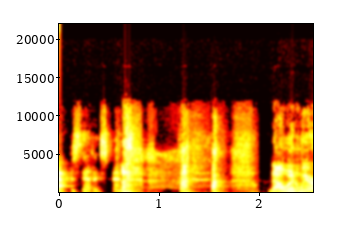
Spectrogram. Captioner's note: laughing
